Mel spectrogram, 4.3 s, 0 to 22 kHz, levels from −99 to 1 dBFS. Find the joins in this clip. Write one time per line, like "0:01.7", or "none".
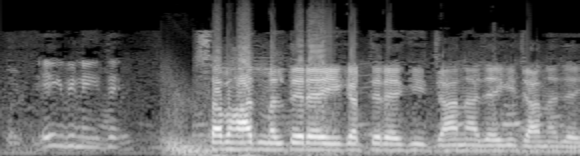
0:01.3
